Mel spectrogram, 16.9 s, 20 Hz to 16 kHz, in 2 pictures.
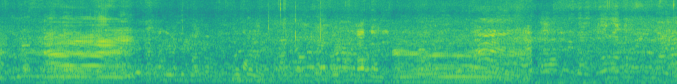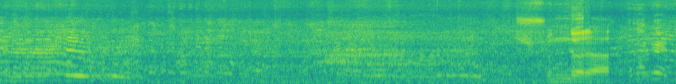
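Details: Friesian and crossbred bull calves bought by a farmer in Madaripur, Bangladesh, 21 October: two moderate moos near the start, then scattered faint calls under people talking and crowd bustle.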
